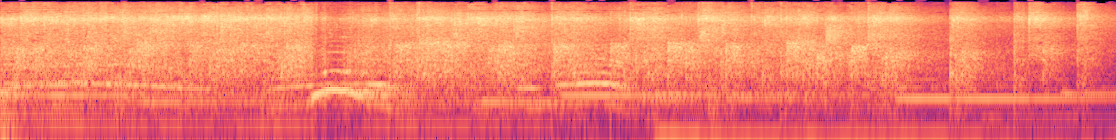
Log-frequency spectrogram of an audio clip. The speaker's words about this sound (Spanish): Y este es mi momento, en el nombre de Jesús, aplauda, grite, no sé lo que quiera hacer.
